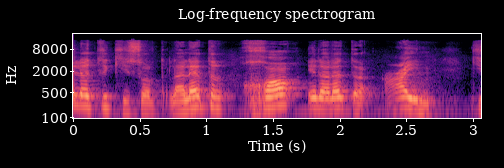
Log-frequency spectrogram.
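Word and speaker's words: خ: Donc, il faut faire attention à les prononcer avec la gorge pour avoir la bonne prononciation. Donc, la lettre kha et la lettre ghain.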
